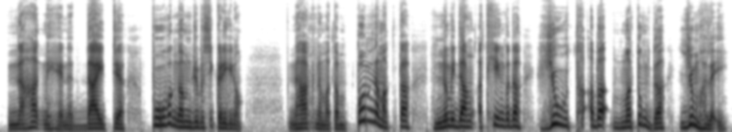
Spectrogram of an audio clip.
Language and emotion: Manipuri, angry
